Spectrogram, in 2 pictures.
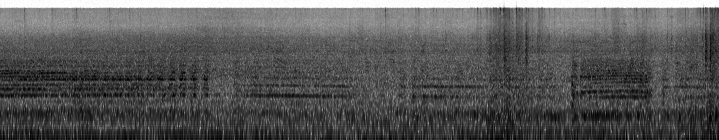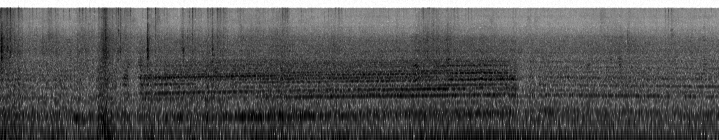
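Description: A bus engine hums and whines as it changes gear.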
